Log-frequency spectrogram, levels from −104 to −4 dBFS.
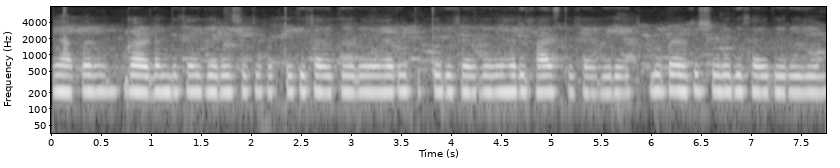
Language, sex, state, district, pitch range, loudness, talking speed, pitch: Hindi, female, Maharashtra, Aurangabad, 205-215 Hz, -22 LUFS, 255 wpm, 210 Hz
